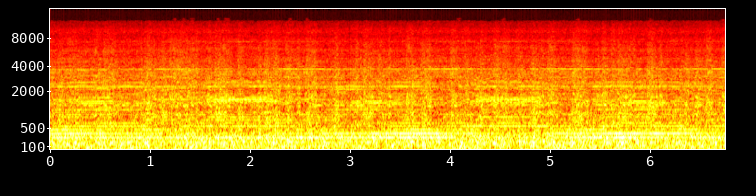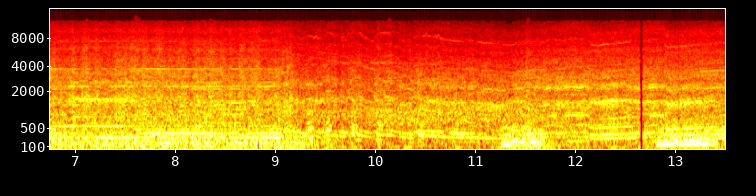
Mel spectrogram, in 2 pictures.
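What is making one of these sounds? A racing car engine screams at high revs, then drops in pitch as the car brakes and shifts down.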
